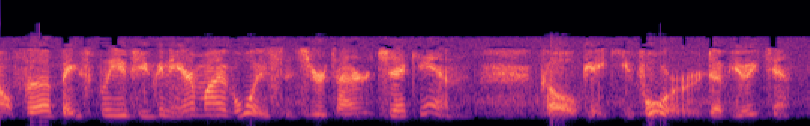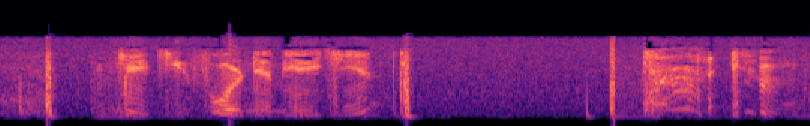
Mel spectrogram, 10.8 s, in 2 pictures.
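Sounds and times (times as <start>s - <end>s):
speech: 0.2s - 5.4s, 6.2s - 8.2s
man coughing after coffee went down the wrong way: 9.7s - 10.8s.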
